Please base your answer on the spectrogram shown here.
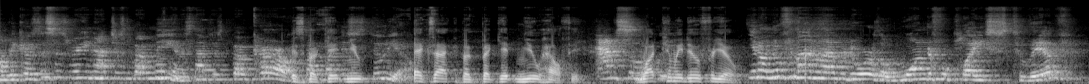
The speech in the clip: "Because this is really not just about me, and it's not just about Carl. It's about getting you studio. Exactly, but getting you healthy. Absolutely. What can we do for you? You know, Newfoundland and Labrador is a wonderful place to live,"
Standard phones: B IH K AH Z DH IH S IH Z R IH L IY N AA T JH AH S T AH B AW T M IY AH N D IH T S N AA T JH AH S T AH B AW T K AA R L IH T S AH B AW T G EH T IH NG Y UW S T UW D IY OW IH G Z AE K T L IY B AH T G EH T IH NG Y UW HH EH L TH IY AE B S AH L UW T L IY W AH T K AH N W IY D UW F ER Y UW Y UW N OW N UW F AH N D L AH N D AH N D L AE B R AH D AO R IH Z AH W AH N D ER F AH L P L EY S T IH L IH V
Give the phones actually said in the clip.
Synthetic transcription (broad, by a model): B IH K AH Z DH IH S IH Z R IH L IY N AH T JH AH S T AH B AW T M IY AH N IH T S N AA T JH AH S T AH B AW T K AA R L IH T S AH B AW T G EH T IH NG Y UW S T UW D IY OW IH G Z AE K T L IY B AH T G EH T IH NG Y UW HH EH L TH IY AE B S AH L L W AH T K AH N W IY D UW F ER Y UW Y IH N OW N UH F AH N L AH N AH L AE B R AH D AO R IH Z AH W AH N D ER F L P L EY S T IH L IH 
